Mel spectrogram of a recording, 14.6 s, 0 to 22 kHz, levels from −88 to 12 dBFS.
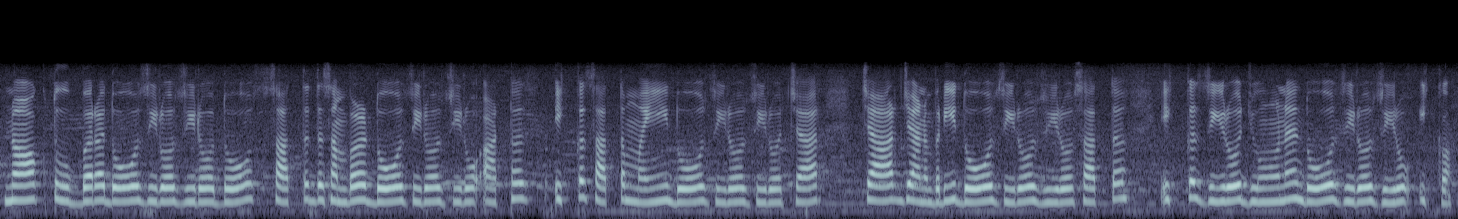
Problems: background sounds at intervals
